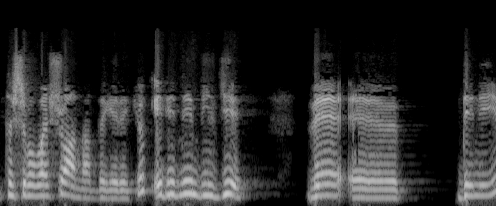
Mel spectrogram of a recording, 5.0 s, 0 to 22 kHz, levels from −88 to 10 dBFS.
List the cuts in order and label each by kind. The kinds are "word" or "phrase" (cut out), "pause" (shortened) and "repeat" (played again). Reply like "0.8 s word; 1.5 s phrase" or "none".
none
